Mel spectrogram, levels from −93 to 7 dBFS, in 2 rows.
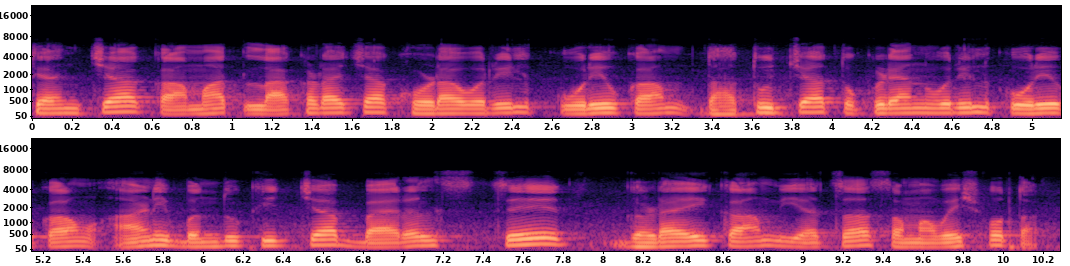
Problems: constant background noise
